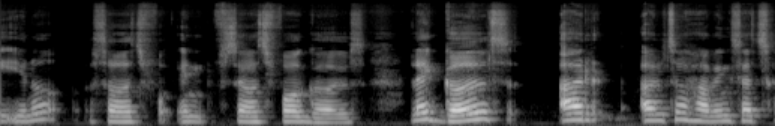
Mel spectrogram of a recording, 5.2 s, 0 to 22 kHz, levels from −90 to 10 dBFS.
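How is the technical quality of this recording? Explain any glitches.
The recorded speech signal holds steady throughout, with no glitches or technical faults to point to.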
